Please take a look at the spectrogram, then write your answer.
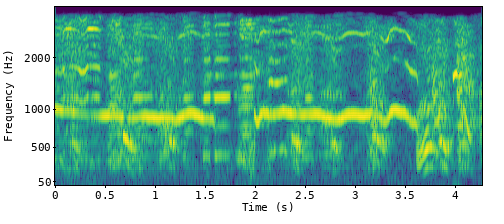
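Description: A dog howls in long, wavering cries over steady, droning harmonica notes, both loud, running continuously for several seconds.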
